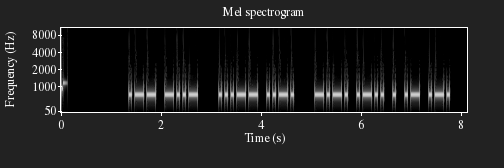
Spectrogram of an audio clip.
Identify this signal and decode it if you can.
Morse code, heard as a keyed tone, about 21 wpm, 700 Hz. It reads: WX 3F CLEAR
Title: K1USN SST QSO Practice 20wpm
